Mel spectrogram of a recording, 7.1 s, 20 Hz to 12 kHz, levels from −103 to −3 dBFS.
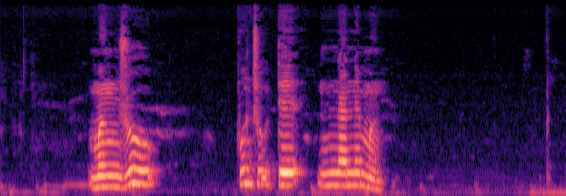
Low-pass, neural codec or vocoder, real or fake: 10.8 kHz; none; real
